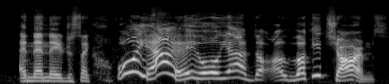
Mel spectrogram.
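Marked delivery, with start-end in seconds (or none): 1.2-3.7 very high, drawn-out, sing-song fake Irish lilt. Mocking Americans who do Irish accents for a non-Irish book: put-on Irish accent. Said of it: "I'm going to do an Irish accent".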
